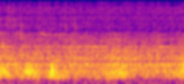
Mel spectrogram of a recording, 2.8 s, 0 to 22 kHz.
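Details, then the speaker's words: Fetal heartbeat picked up by Doppler at a 20-week prenatal visit, before the anatomy scan: fast, rhythmic whooshing pulses over a steady hiss. "So hopefully I can hopefully I can record the heartbeat so you guys can hear it."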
